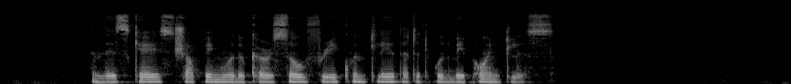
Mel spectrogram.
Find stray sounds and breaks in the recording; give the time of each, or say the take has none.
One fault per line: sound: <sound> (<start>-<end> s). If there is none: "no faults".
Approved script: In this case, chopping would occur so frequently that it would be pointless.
no faults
